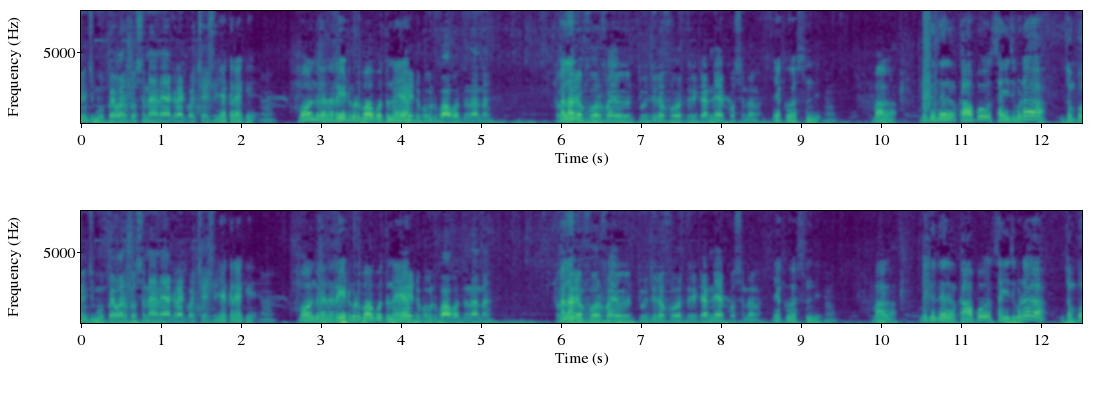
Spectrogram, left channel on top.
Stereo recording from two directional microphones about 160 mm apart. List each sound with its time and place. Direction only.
0.0 s speech: 30° left (ahead or behind)
1.7 s speech: 90° left
4.1 s speech: 25° left (ahead or behind)
6.1 s a man's voice: 15° left (ahead or behind)
8.6 s speech: 80° left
